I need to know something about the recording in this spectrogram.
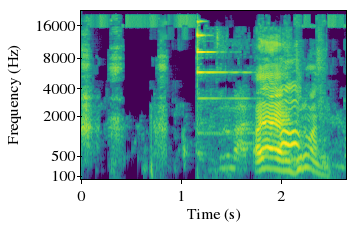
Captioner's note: ding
